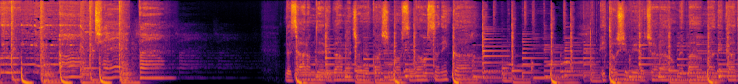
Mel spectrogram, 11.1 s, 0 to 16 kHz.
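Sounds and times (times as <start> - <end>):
pop song beat: 0.0 - 2.7, 4.3 - 11.0.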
